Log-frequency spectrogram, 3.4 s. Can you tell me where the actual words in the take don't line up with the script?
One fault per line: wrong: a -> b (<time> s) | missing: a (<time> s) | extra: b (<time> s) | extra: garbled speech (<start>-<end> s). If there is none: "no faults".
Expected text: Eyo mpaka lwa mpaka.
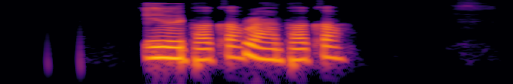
no faults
